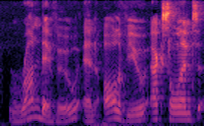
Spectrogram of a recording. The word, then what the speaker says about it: rendezvous: takayo angela great job rendezvous is the word with the silent letter i think before i did a lesson on advanced words with silent letters this was one of them and i chose this word because it has a silent z you don't really find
